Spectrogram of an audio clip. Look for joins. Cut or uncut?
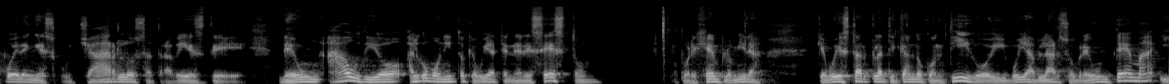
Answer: uncut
